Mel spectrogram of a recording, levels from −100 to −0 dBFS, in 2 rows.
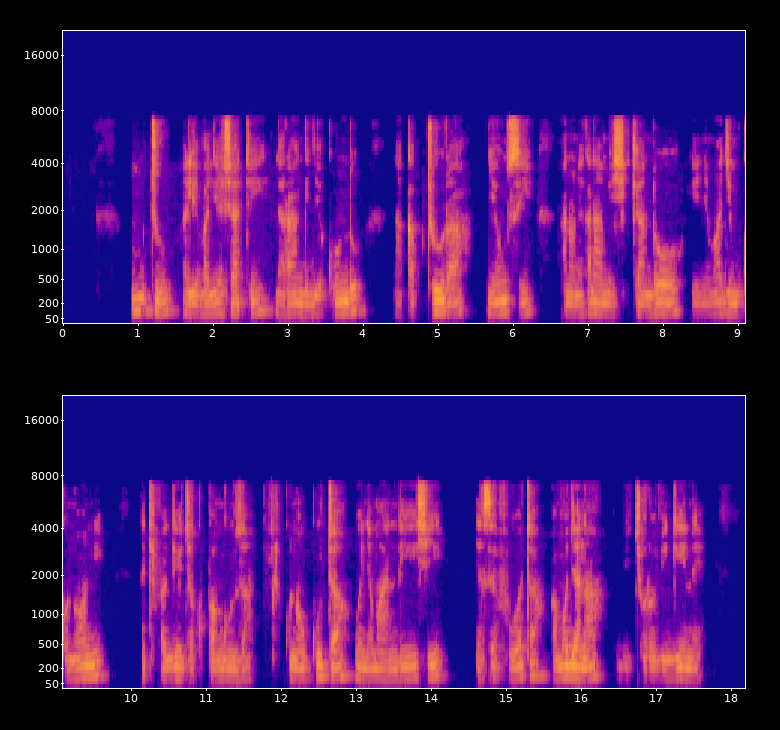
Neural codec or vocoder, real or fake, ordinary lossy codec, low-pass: none; real; AAC, 48 kbps; 7.2 kHz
